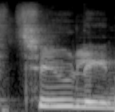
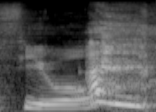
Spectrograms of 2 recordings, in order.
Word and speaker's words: Thule: Someone commented on YouTube and was like, ha ha ha ha ha, it's Thule, not Thule.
